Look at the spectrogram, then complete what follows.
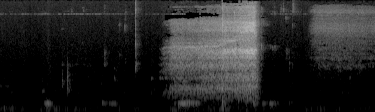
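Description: A fog machine pumps out fog: a loud, even hiss about three seconds in that grows louder for about two seconds and cuts off abruptly, then a fainter, higher hiss near the end. A few faint clicks come before it.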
